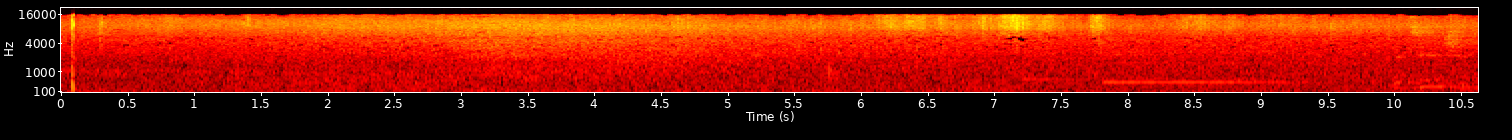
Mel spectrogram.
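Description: Steady hiss of heavy rain falling, with a plastic bag crinkling briefly about seven seconds in.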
